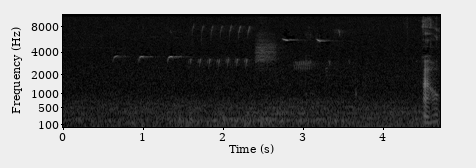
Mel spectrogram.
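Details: A faint Song Sparrow song in Alexandria, Virginia: a few clear opening notes, then a quick trill, a buzzy note and short high notes, over a steady low rumble.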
